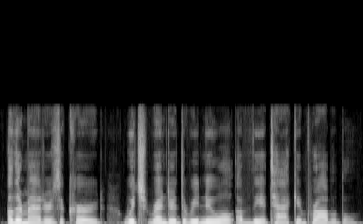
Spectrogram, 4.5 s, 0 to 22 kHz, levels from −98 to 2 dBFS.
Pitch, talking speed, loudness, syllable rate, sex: 195 Hz, 145 wpm, -17 LUFS, 5.6 syllables/s, female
